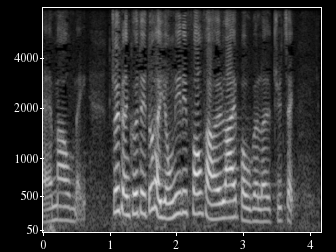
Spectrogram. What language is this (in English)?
Cantonese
